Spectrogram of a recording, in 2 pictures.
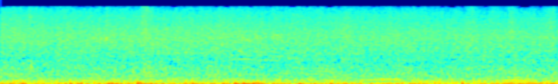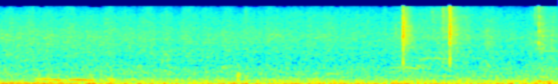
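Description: Pruning shears snip branches.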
